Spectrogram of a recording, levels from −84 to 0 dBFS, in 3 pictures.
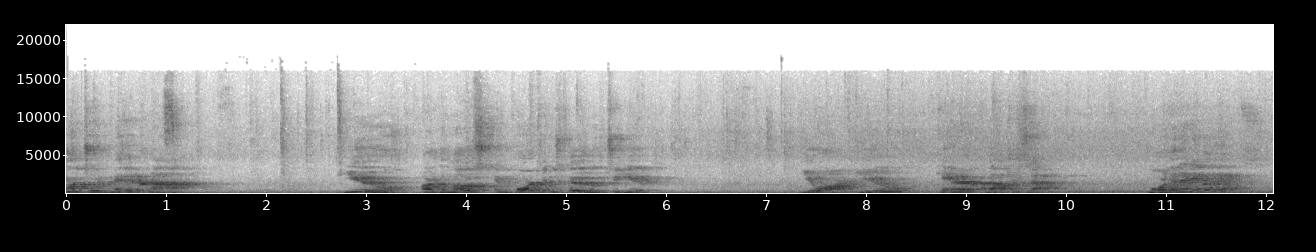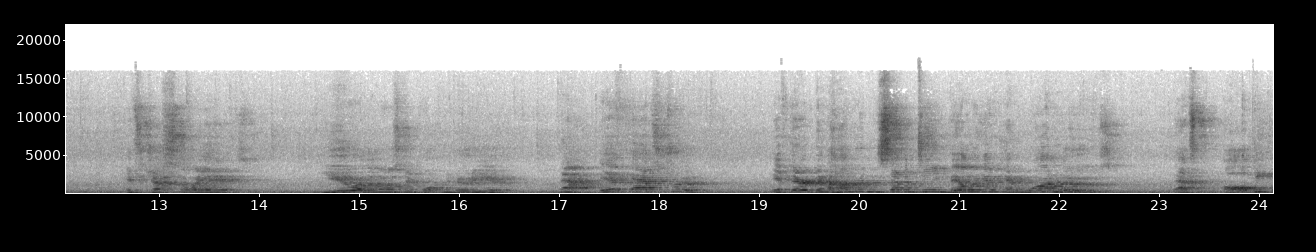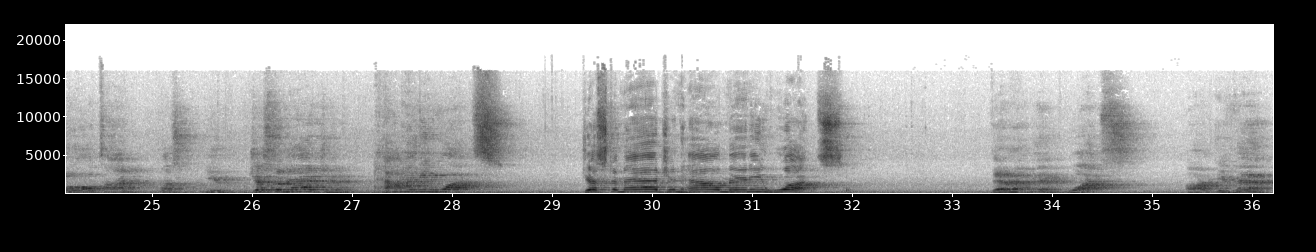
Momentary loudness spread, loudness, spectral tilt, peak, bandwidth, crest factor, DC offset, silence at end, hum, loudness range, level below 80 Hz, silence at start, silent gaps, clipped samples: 16 LU; -22 LUFS; -4 dB/octave; -2 dBFS; 17 kHz; 20 dB; under 0.1%; 0 s; none; 6 LU; -46 dBFS; 0 s; none; under 0.1%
